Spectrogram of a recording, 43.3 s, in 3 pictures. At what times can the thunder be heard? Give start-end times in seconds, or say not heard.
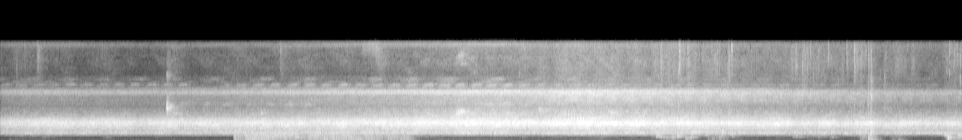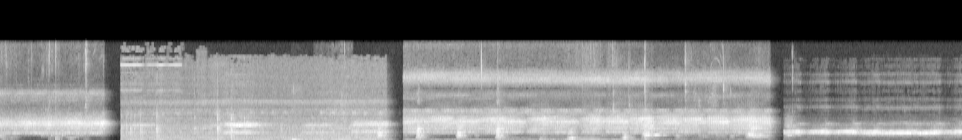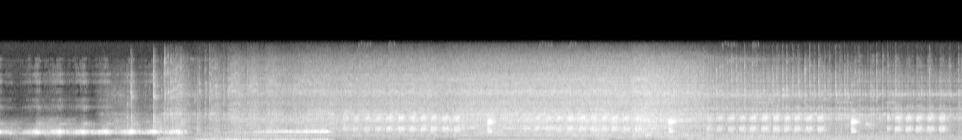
3.5-6.2.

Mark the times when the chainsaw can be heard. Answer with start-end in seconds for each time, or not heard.
30.3-43.2.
